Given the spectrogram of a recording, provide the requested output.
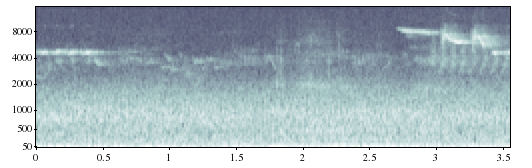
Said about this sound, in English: And this is a blue tit just singing here.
